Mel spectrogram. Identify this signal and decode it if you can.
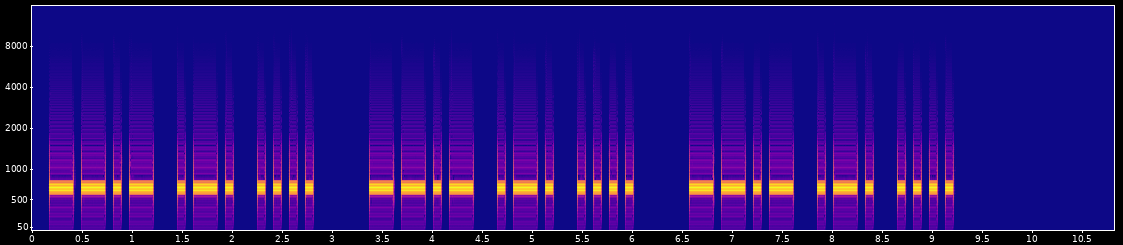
Morse code, heard as a keyed tone, about 15 wpm, 700 Hz. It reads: QRH QRH QRH
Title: Q-Codes Repeated 3x 15wpm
